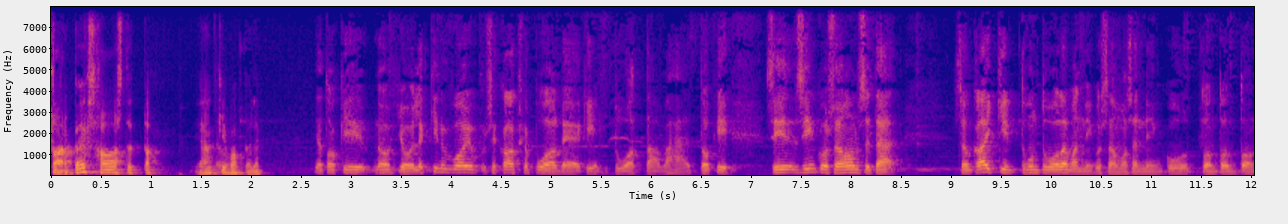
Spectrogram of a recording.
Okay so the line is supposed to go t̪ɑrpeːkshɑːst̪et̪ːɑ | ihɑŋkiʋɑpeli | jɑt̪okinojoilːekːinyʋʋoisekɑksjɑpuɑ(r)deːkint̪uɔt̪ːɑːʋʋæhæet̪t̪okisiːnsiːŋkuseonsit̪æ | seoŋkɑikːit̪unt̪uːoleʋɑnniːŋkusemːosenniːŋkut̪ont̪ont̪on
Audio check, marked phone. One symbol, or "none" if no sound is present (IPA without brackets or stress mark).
l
